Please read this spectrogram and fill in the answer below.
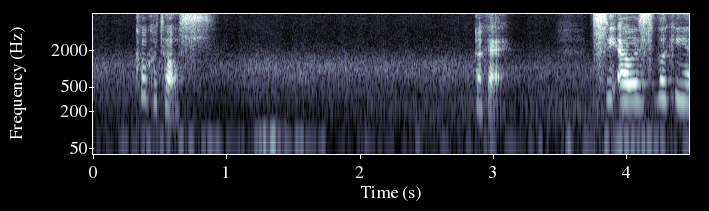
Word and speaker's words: Cocytus: Cocytos. Cocytos. Okay. See, I was looking at these IPA pronunciations, I'm like, what the hell is that?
